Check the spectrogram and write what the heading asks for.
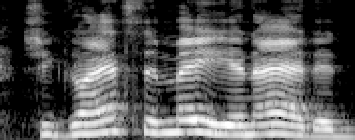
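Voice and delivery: ordinary delivery, nothing marked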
